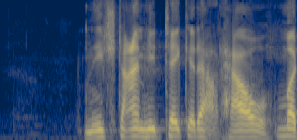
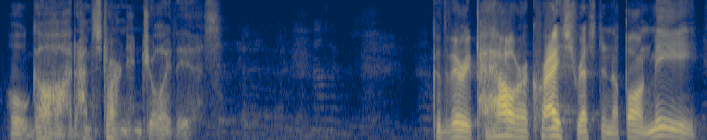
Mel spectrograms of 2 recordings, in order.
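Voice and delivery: Paul; 3 semitones lower than usual. Acted. Voicing the apostle enjoying his suffering to God, hushed and low. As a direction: murmur it low, as a prayer of enjoyment. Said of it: "you might get kooky like Paul".

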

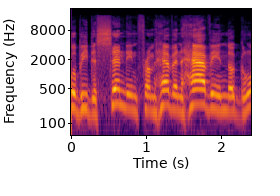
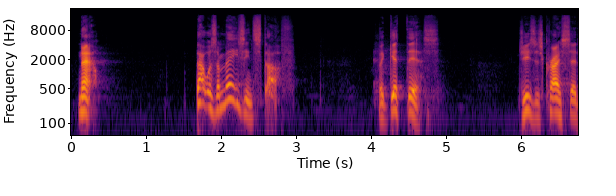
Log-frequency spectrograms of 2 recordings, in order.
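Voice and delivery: normal talking voice

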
